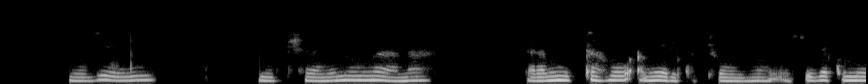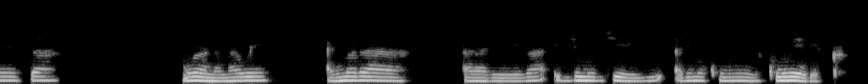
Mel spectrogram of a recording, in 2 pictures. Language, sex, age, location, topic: Kinyarwanda, female, 36-49, Kigali, health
